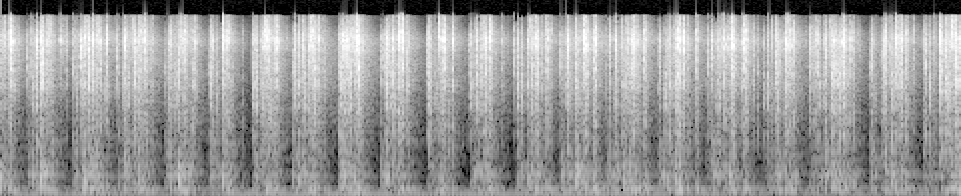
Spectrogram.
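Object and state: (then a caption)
Wicker basket. Long nails scratch and tap quickly across the top of an upside-down, hollow woven wicker basket. Around thirty bright, crackly bursts come in a fast, uneven rhythm over a faint low hum.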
